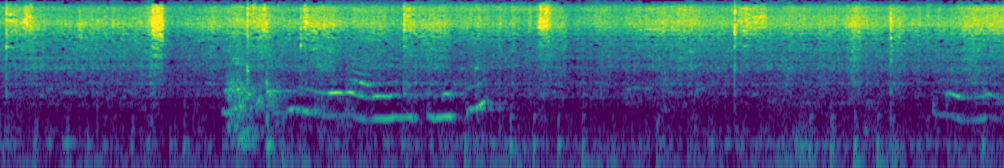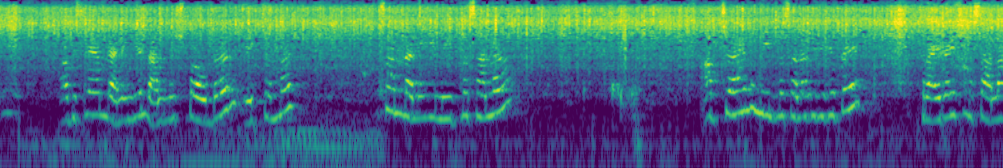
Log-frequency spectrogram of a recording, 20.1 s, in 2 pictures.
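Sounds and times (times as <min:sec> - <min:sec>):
spoon scraping and knocking pan: 0:00.0 - 0:09.8
rice and vegetables sizzling: 0:00.0 - 0:20.0.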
